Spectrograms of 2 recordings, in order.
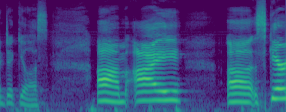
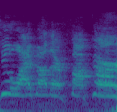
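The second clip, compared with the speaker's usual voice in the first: mock high, raspy, creaky, very quiet hushed taunt; 9 semitones higher, 18 dB quieter than usual. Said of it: "fucking louder than I could ever be".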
